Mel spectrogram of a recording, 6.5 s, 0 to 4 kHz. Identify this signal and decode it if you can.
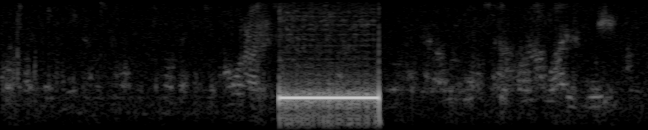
Ringback tone (Europe, 425 Hz), with speech.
